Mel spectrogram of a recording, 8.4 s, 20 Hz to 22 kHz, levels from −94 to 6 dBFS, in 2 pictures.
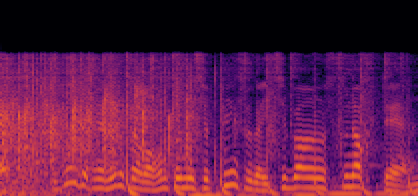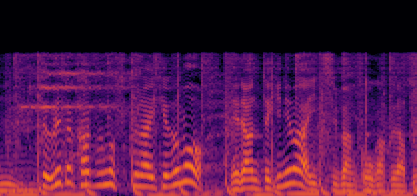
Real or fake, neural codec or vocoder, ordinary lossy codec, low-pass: fake; autoencoder, 48 kHz, 128 numbers a frame, DAC-VAE, trained on Japanese speech; none; 7.2 kHz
